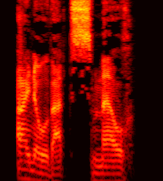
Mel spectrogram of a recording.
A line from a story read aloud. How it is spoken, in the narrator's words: Butler realised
